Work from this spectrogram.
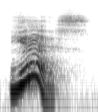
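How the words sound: The pitch rises and then falls within the word. "a rising to falling intonation"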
